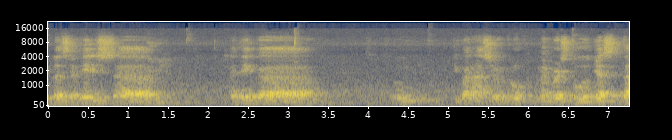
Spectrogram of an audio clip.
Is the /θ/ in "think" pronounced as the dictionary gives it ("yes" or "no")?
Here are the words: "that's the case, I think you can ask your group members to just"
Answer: no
